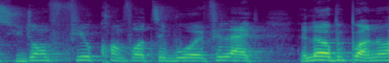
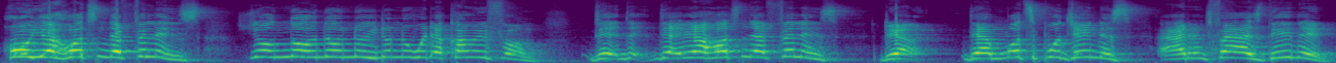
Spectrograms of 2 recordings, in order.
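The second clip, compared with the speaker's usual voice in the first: higher, louder mock of whining protesters; 8 semitones higher, 7 dB louder than usual. Vlogger parodies the protesters' complaints, loud and mocking. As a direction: parody their outrage, exaggerated. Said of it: "So when it comes to".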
